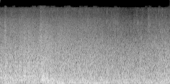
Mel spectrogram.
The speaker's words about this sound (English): Then the wave hit it. Abby felt the lighthouse shake.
